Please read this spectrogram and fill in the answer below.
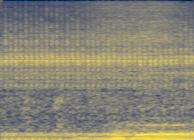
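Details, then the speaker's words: Stock car's freshly self-rebuilt racing engine, after crash repair: steady low even beat, idle holding smoothly and unbroken; the rebuilt engine runs smooth, clean normal running. "I've said it now, but that's gone too well. The engine's running. The engine's running smooth."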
